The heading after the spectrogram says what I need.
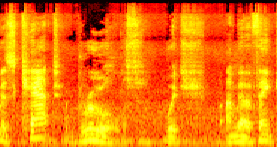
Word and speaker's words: Brules: Well, his name is Cat Bruels, which I'm going to think is rhymes with jewels.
